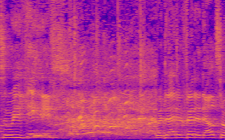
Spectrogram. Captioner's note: audience laughing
